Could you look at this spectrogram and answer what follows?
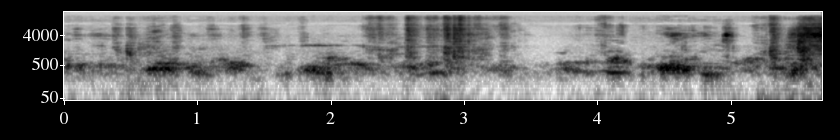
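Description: Giribaz khaki and silver pigeons coo repeatedly in a loft in low, throaty phrases, several birds overlapping at close range, with faint higher chirps in the background.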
